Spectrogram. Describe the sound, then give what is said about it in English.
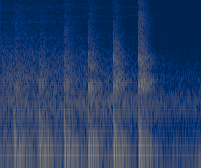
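Six quick, evenly spaced knocks on a door to get into a town, dull and low-pitched, rapping in a steady rhythm for about a second and a half before stopping. No voices are heard. “Let's go knock on that door and see if we can get in the town.”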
